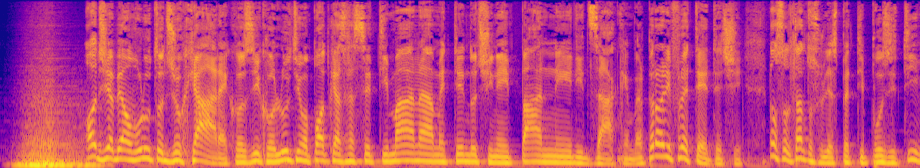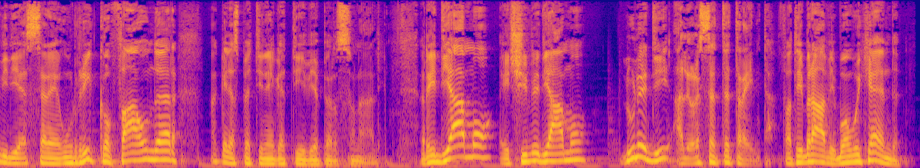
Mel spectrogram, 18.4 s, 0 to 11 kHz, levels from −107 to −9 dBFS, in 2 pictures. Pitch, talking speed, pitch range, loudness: 130 Hz, 155 wpm, 105-155 Hz, -20 LUFS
